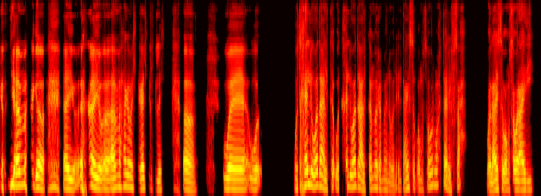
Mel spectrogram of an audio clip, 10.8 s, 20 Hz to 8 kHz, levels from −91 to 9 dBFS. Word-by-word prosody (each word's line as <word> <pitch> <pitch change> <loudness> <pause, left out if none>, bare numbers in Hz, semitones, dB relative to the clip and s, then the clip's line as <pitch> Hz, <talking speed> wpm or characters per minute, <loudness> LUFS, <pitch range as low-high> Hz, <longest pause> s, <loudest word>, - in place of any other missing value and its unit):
أيوه 170 +1 -5
دي 210 -1 +6
أهم 210 +1 +4
حاجة 175 -7 +5 0.4
أيوه، 155 +2 +2
أيوه 155 -4 +4
أهم 175 +3 +1
حاجة 190 +1 -1
ما 170 - 0
تشغلش 160 0 -2
الفلاش، 140 -3 -9 0.4
آه، 130 -4 +1 0.5
و 155 -1 +5 0.5
و 150 - 0 0.7
وتخلّي 200 +7 +1
وضع 190 -1 +2
الك 145 -1 -5
وتخلّي 180 0 -5
وضع 180 -3 +1
الكاميرا 155 +4 -5
manual 130 -6 -11
أنت 135 - -13
عايز 165 +3 -5
تبقى - - -9
مصوّر 185 +9 -7
محترف 170 - -5
صح؟ - - -9 0.4
والّا - - +1
عايز 150 0 +2
تبقى 130 - 0
مصوّر 145 +1 +1
عادي؟ 135 0 -1
155 Hz, 175 wpm, -22 LUFS, 140-180 Hz, 0.7 s, دي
